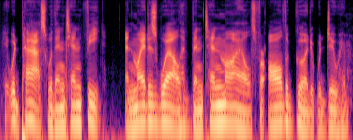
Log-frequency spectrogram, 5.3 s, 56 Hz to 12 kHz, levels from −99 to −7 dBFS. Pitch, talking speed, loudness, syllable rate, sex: 95 Hz, 240 wpm, -20 LUFS, 5.0 syllables/s, male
